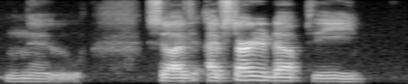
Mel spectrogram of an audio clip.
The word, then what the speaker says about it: GNU: And yes, I am saying GNU. GNU and GNU Octave is an acronym, and it's pronounced GNU, although the African animal is pronounced new.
